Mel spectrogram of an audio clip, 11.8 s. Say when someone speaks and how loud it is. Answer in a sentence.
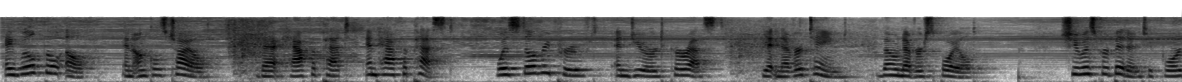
The talking can be heard from 0.1 to 11.7 s, at a steady volume.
